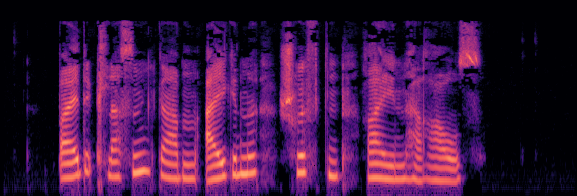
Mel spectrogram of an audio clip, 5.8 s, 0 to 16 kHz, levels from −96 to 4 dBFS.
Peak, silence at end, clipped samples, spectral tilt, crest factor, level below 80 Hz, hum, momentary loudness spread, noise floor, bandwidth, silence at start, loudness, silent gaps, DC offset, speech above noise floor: -2 dBFS; 1 s; under 0.1%; -2.5 dB/octave; 20 dB; -72 dBFS; none; 7 LU; -79 dBFS; 11.5 kHz; 0.6 s; -22 LUFS; none; under 0.1%; 56 dB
